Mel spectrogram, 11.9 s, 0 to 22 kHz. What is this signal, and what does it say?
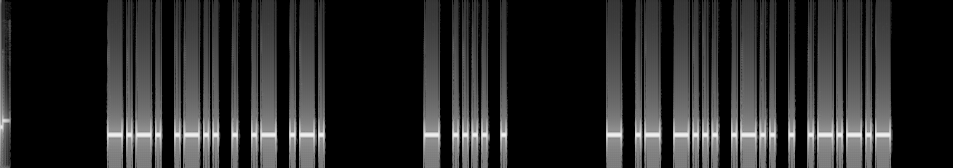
Morse code, heard as a keyed tone, about 20 wpm, 700 Hz. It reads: CLEAR THE TABLE.
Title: 3x Word-Spacing - Sentences from Top 500 Words - 20wpm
